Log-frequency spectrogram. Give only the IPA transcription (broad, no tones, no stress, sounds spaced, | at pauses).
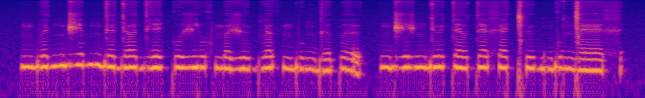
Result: m b ɘ d n d͡ʒ e b n d ɘ d œ ə̯ dʱ e k u ʒ j u x m œ ʒ ʉ b l œ θ m b u ŋ ɡ ɘ p ɘ | n d͡ʒ ɘ ʒ n d ʉ t ɛ ʊ̯ t ɛ x ɛ ǀʰ ʉ b ŋ ɡ u ŋ͡ǀ ɛ x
